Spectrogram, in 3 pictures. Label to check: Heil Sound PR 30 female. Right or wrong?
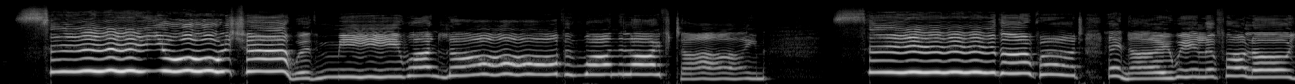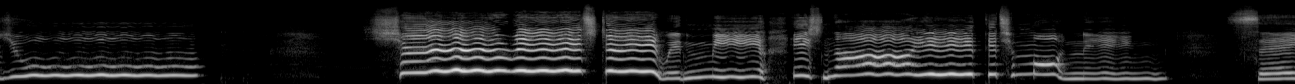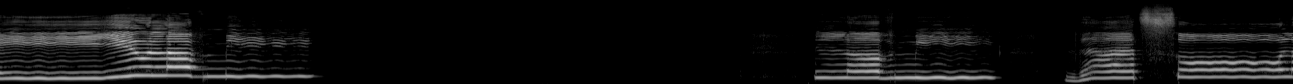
Right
